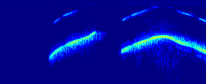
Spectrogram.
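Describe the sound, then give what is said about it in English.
A wolf whistle sounds as two separate whistled notes: a short upward swoop, a brief gap, then a longer note that rises and falls back down. Both are clear and alone, with no talk. “Did you hear that? I did. It was a wolf whistle.”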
